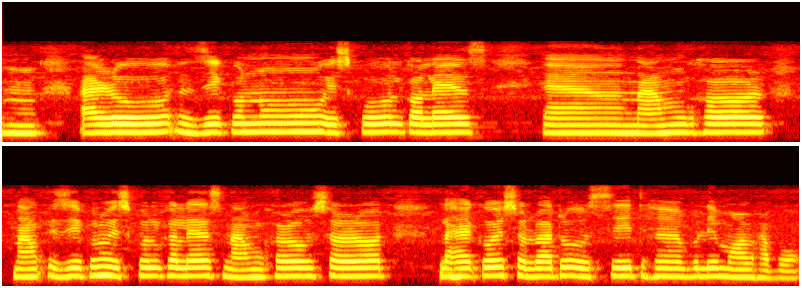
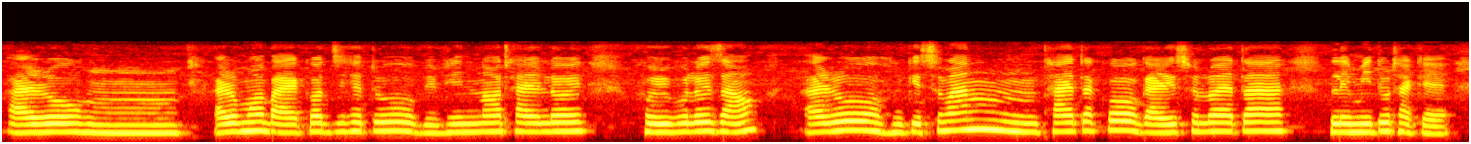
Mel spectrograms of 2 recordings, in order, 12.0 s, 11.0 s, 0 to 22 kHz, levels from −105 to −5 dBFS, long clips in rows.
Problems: none marked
